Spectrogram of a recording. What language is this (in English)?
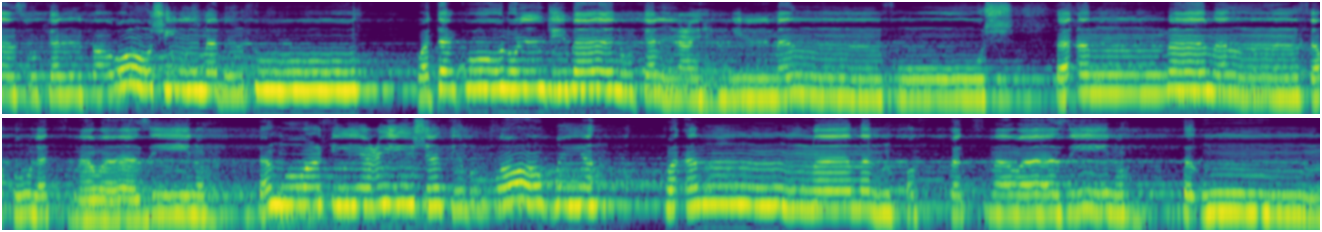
Arabic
